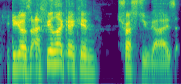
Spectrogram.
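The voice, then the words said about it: Character voice in Cockney accent. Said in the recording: “I don't know why I'm doing a cockney accent.”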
